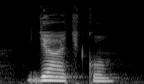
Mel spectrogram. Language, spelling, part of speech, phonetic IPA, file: Ukrainian, дядько, noun, [ˈdʲadʲkɔ], Uk-дядько.ogg
- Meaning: uncle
